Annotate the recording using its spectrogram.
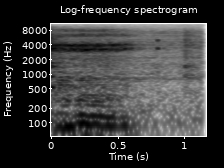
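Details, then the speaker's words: A pet dog snoring loudly in the background while asleep: a single loud, low rumbling snore fading after about half a second into quiet room noise. "I don't know if you can hear my dog snoring in the background what I saw he is so loud I put earplugs on when I'm sleeping"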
